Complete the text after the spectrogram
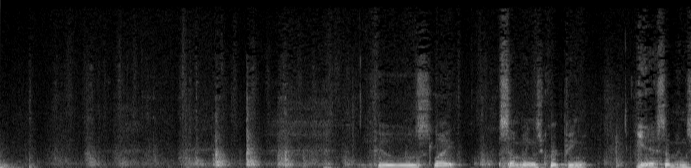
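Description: A scraper scratches and rasps against a hard surface.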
